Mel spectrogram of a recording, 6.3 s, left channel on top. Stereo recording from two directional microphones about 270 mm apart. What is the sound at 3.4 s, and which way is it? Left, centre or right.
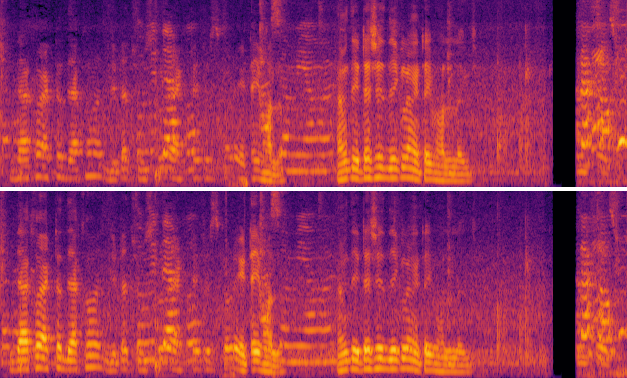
Speech, centre.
